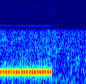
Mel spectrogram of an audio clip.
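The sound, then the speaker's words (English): A steady, single-pitched telephone tone hums loudly for under a second as a phone call is being placed, then cuts off abruptly, leaving only faint background hiss. No one speaks. “Calling your mother. Okay, call.”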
